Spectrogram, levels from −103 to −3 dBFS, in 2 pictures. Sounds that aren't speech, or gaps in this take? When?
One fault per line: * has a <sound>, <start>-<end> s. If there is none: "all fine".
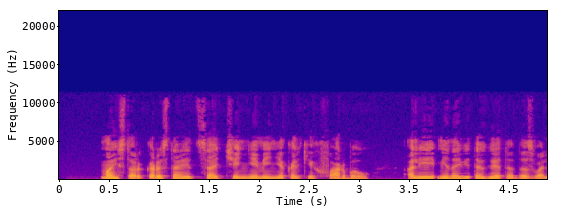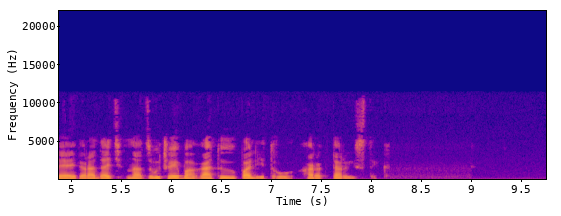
all fine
